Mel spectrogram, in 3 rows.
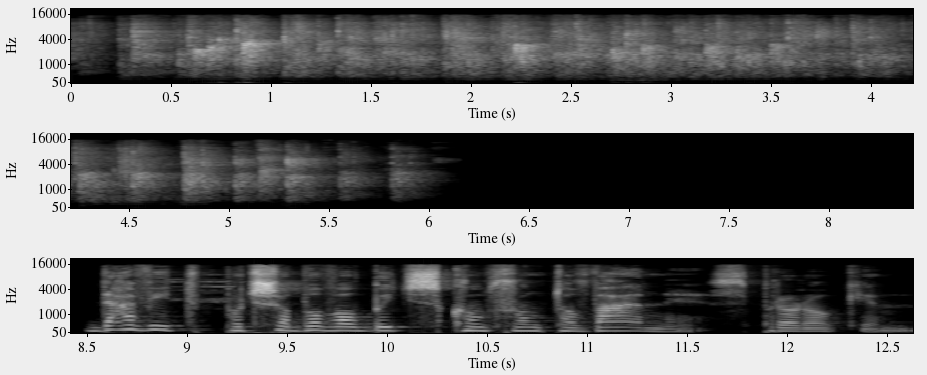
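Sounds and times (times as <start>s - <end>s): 
audience applause: 0.0s - 6.1s
speech: 8.5s - 12.6s.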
